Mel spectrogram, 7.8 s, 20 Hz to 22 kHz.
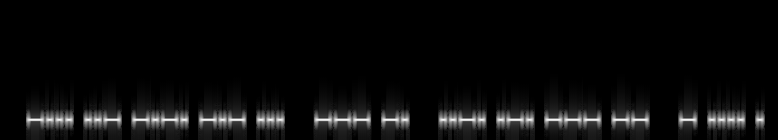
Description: Morse code, heard as a keyed tone, about 25 wpm, 600 Hz. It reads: BUCKS ON FROM THE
